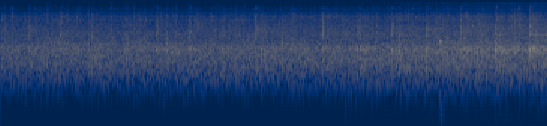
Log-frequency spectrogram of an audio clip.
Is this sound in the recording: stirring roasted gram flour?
no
